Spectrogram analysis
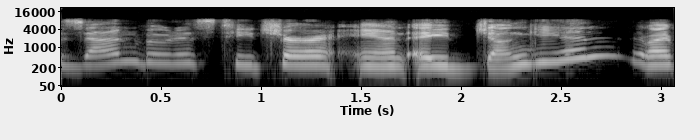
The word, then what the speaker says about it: Jungian: So you're a Zen Buddhist teacher and a Jungian. Am I pronouncing that right? Psychotherapist? Jungian.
